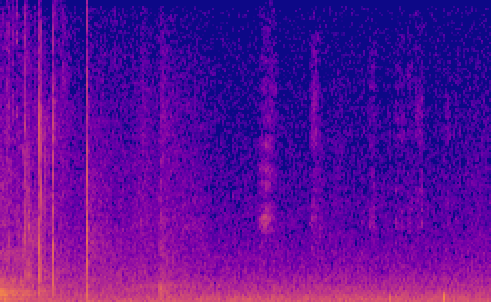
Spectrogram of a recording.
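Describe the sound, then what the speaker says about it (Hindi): A lecturer writes on a board during a chemistry lesson: faint, intermittent scratchy strokes and light taps, with a few sharper marks near the start. "मैं यहाँ पे लिखता जाऊँगा साथ साथ।"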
